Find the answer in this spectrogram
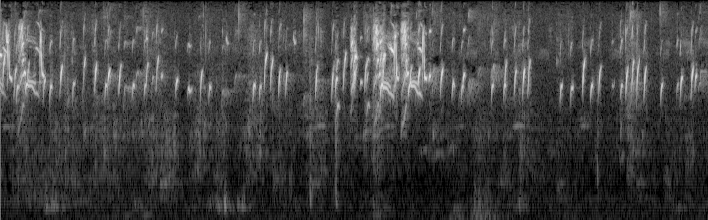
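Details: Song of a goldfinch, played to help songbirds learn: a long run of quick, bright chirps and twittering, swelling into a busier jumbled trill midway before returning to spaced, crisp notes.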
